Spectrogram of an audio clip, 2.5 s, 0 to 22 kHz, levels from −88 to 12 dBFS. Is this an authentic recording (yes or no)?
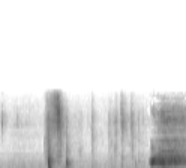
yes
